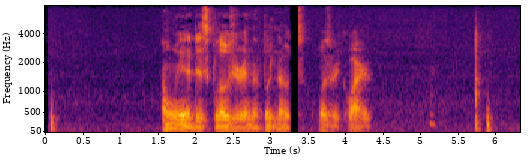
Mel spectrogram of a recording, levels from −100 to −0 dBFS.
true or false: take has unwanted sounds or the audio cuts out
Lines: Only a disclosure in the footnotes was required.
true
